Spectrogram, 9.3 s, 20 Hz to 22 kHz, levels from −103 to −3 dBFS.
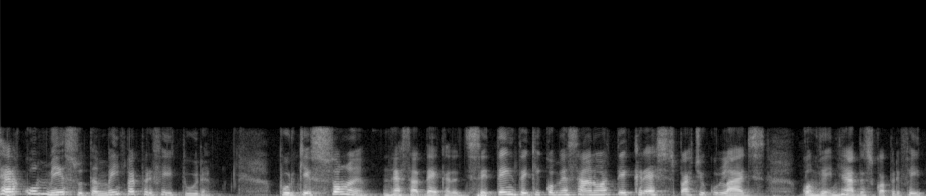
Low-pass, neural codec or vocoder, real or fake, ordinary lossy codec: none; none; real; none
